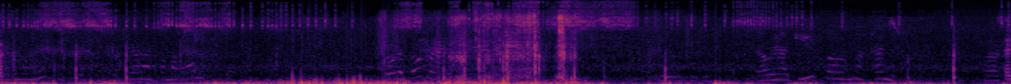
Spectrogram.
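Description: Wind buffeting the microphone: an uneven low rumble that dips after about six seconds. Faint voices of men talking come through it.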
